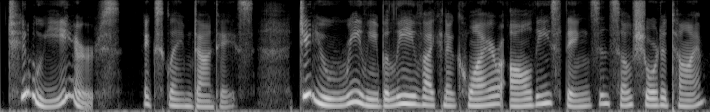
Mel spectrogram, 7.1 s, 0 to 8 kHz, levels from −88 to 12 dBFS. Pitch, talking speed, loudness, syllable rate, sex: 200 Hz, 160 wpm, -18 LUFS, 4.6 syllables/s, female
